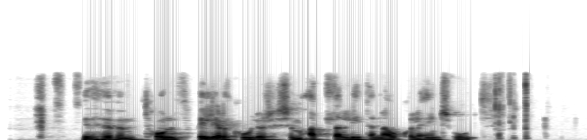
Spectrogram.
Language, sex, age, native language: Icelandic, male, 30-39, Icelandic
